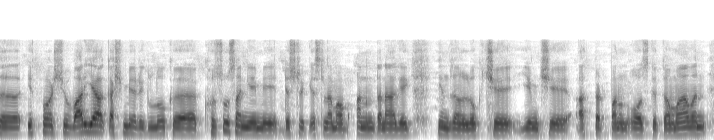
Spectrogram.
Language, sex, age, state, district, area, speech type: Kashmiri, male, 45-60, Jammu and Kashmir, Anantnag, rural, spontaneous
